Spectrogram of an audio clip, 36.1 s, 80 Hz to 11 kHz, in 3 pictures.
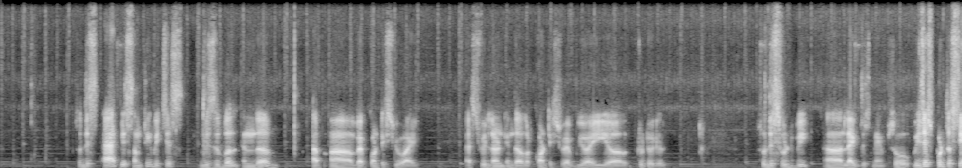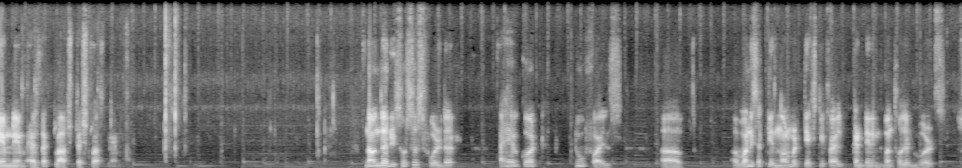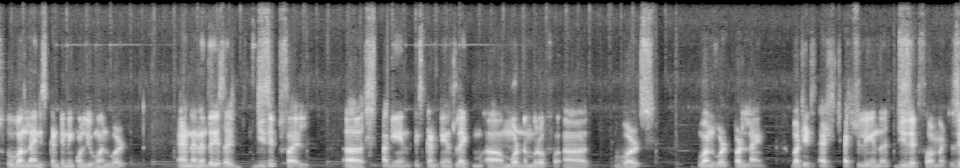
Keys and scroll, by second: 2.4 ctrl+v.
